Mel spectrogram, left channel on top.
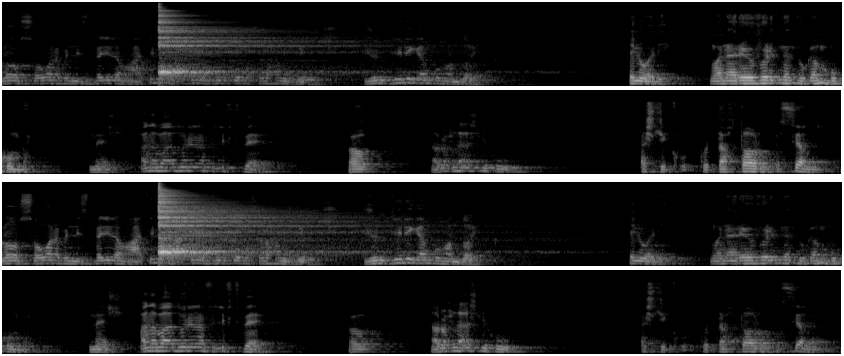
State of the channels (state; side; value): normal; both; correlation 0.69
